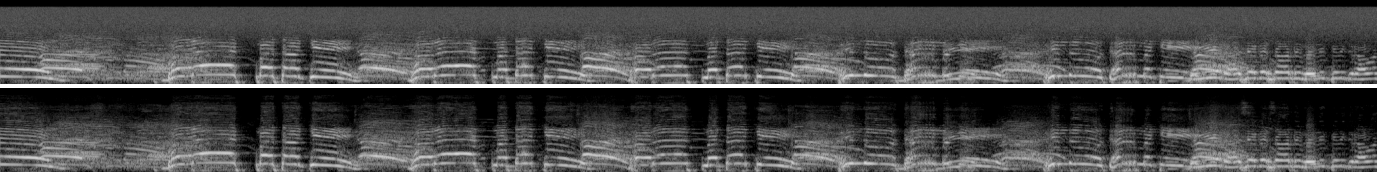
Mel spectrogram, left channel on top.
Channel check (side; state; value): left; noise; hiss, 13 dB below the sound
